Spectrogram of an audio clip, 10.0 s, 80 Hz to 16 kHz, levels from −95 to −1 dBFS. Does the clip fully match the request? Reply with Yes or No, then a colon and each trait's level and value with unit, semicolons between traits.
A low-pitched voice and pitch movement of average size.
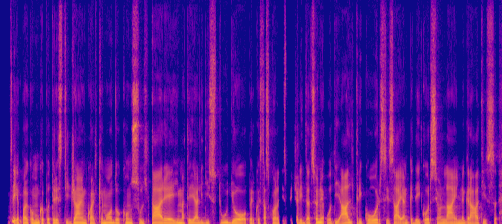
No: very low, 90 Hz; narrow, 1.5 semitones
